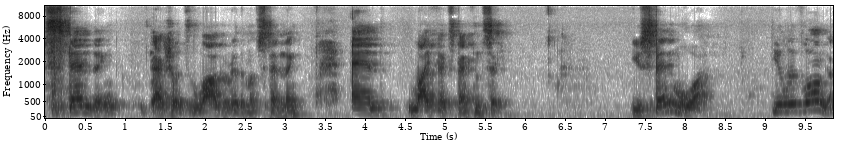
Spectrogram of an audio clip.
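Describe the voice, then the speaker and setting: A man with a New York accent talks at a very slow pace with long, frequent pauses. Audible room echo surrounds his voice. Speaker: economics professor. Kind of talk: lecture. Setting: public talk with audience.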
